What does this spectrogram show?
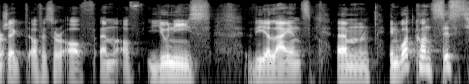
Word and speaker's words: EUNICE: Actually, we pronounce it UUNICE. Or you can pronounce it UNICE or however you want to, but this stands for European University for Customized Education.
